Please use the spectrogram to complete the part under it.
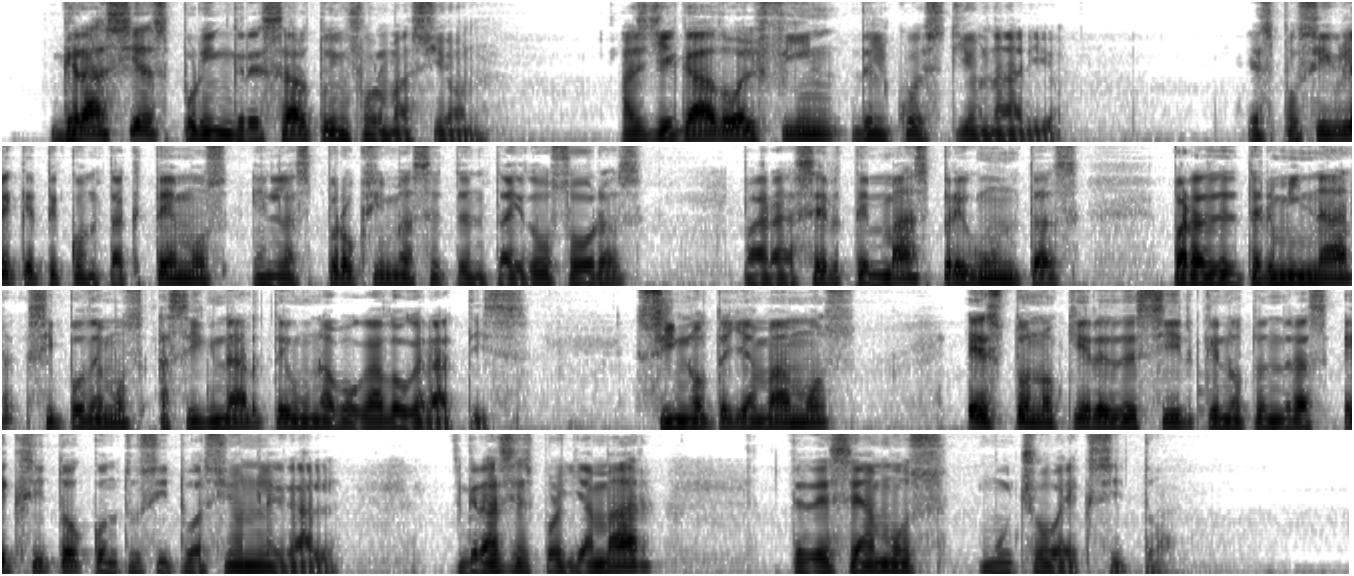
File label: Spanish, hotline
